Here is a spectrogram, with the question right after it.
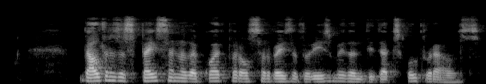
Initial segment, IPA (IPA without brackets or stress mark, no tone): d̪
